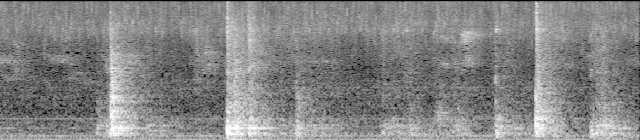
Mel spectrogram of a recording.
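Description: Onion and ginger-garlic masala sizzling steadily in oil in a non-stick kadai over a low flame, with a wooden spatula stirring and scraping it in about six short strokes.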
